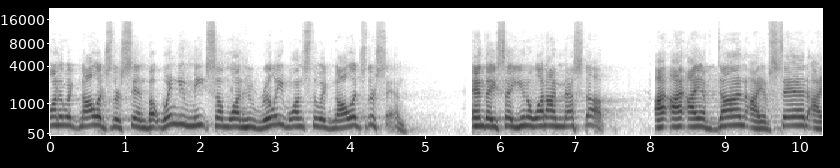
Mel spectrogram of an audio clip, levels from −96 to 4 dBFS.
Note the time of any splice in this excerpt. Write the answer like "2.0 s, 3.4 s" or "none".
none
